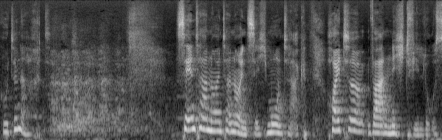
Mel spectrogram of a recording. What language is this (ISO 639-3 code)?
deu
